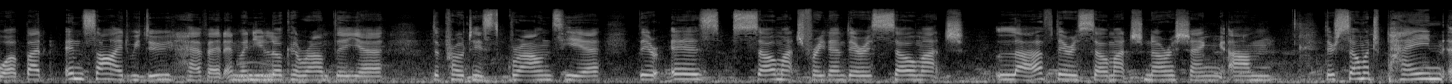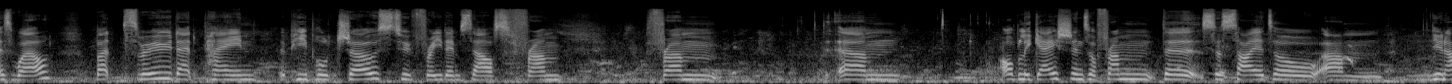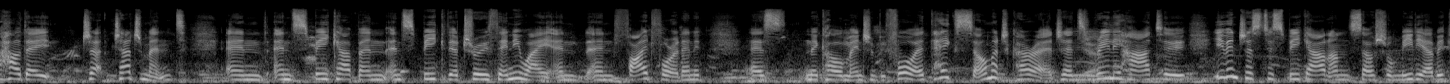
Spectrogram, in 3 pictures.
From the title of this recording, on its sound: On Location at the Wellington Freedom Village Protest Site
